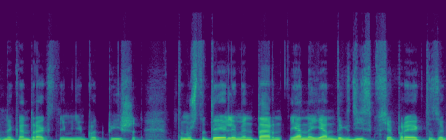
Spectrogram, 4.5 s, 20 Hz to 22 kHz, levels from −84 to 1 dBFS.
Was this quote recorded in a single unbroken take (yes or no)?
no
